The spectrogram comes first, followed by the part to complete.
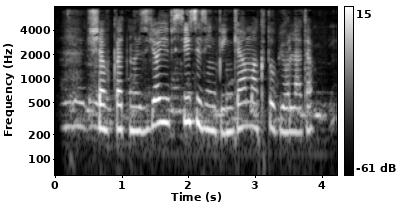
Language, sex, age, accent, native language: Uzbek, female, 18-24, Andijon, Uzbek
